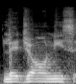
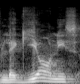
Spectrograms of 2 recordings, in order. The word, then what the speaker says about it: legiones: we are used to hearing things such as chentum instead of kentumbin ecclesiastical Legends instead of legiones like it should be Legend is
